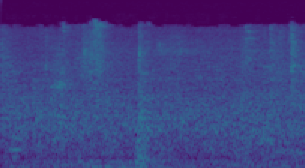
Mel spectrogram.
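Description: Faint room noise with low, indistinct voices in the background.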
